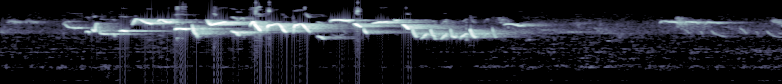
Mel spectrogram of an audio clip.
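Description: A winter wren pours out a long, very high, rapid tumble of tinkling trills and twitters for over three seconds, then starts a fainter phrase.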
